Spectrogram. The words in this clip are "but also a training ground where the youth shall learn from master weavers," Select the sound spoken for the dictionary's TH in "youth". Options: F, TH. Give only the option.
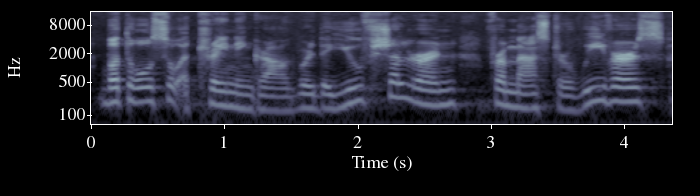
F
